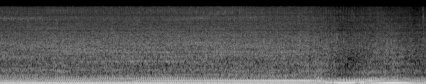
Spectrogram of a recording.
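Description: A sports car engine idles.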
